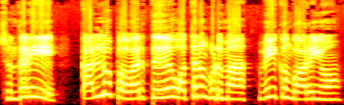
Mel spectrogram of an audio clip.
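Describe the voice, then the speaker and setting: A woman's voice: sits high, normal speed, no echo, natural voice. A woman voicing a bitter old village mother-in-law who wails and curses, in a cartoon. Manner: wailing, cursing laments. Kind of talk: cartoon voice acting.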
